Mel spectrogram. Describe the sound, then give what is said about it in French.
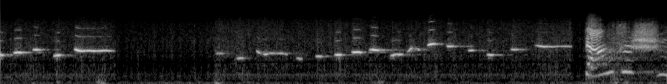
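A man whistles Edvard Grieg's In the Hall of the Mountain King melody, as in Fritz Lang's 1931 film M, where the child killer M whistles it: a clear tune of short rising and falling notes in a steady rhythm, broken by a brief pause, then ending in a sudden louder burst. “Dans M le Maudit, sorti en 1931, la mélodie d'Edvard Grieg est sifflée par M, un tueur d'enfants.”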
